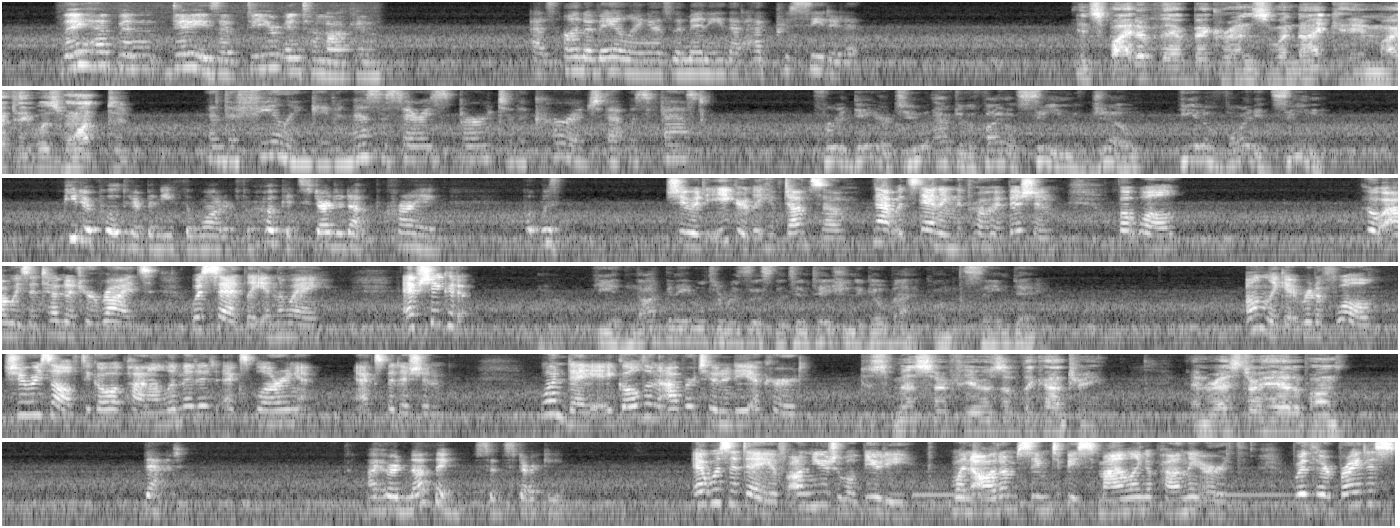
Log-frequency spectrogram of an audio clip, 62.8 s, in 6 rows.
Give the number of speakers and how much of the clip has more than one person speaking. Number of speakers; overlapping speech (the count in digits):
7, no overlap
